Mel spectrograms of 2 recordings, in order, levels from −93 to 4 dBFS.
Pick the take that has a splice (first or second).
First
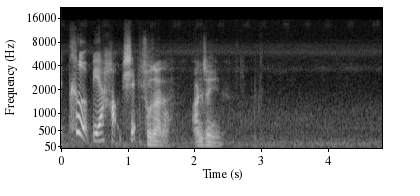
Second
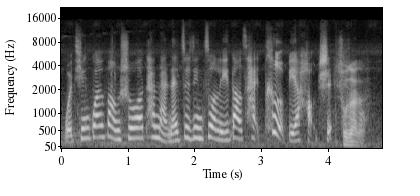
first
